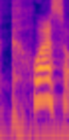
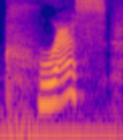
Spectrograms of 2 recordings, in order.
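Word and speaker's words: Cless: There's a little bit of controversy whether it's Kles or Kress, because of course it is the liquid consonant in Japanese that sometimes sounds like an L, sometimes sounds like an R, and is almost unpronounceable by Western speakers like me.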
